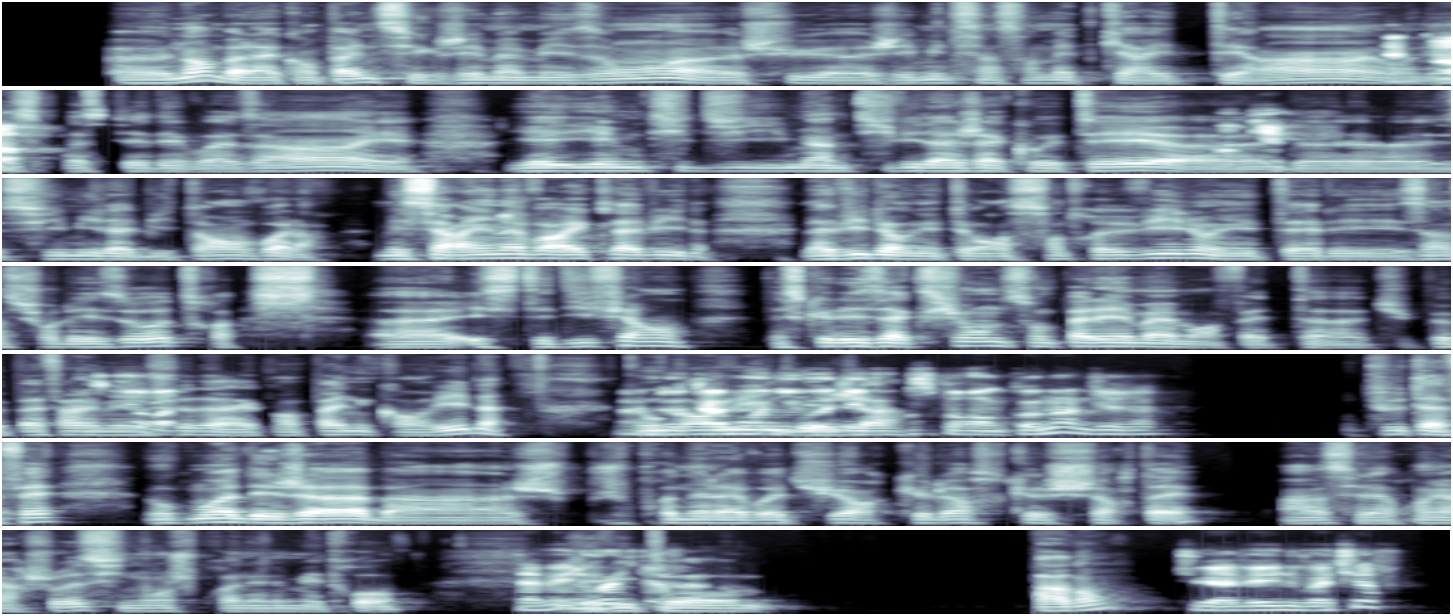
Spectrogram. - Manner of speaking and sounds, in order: unintelligible speech
- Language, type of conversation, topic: French, podcast, Quelles petites actions quotidiennes, selon toi, aident vraiment la planète ?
